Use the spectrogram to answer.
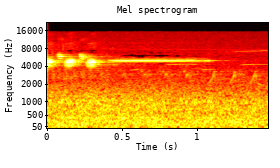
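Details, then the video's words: Yellowhammer in morning song, 9 May 2021: the last three high clipped notes of a phrase, then a long, level, thin held note lasting nearly a second, followed by quiet. "Trznadel i jego poranny śpiew"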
